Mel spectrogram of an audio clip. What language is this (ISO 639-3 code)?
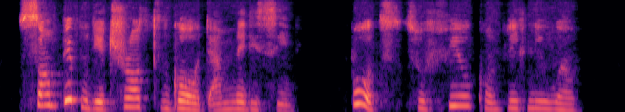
pcm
